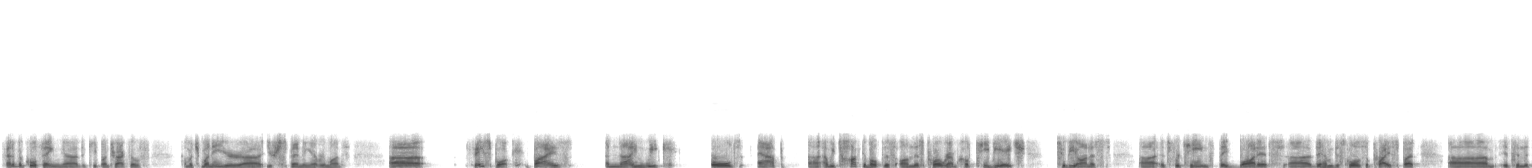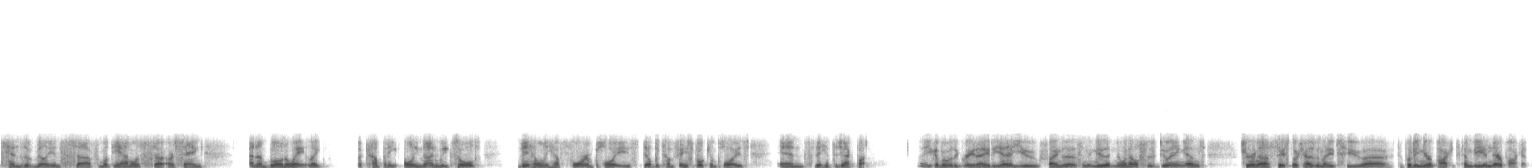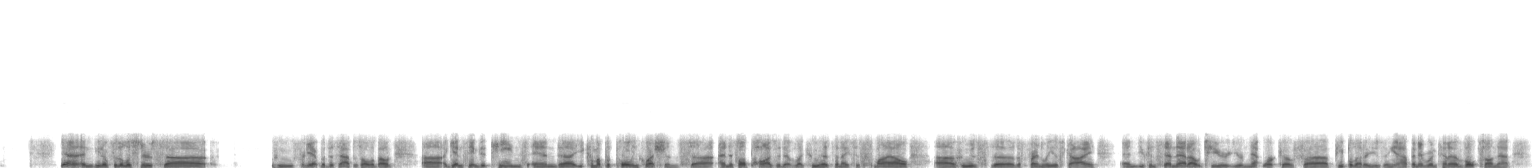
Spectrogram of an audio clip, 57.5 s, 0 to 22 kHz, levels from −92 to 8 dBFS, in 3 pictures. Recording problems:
phone-call audio; poor line
distortion; slight; 15 dB below the speech

